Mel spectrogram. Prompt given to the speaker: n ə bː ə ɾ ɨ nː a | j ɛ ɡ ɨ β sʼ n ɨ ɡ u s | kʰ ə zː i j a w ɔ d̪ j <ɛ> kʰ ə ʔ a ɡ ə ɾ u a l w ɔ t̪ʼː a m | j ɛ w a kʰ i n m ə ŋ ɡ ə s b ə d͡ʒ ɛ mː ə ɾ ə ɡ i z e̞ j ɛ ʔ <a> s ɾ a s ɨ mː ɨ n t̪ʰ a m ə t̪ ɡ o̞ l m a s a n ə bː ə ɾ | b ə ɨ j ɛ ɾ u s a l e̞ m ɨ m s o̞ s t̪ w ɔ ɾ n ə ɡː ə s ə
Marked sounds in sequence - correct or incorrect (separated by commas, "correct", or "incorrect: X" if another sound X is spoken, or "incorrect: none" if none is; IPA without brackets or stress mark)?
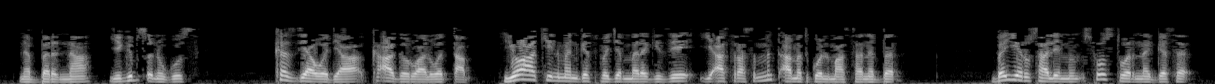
incorrect: a, correct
